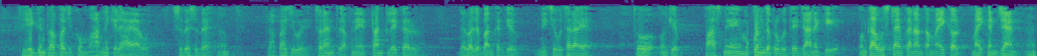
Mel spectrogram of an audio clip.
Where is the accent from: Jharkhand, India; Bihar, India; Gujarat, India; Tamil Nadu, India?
Tamil Nadu, India; accent: Tanglish; Hindi is a second language; जैसे मैं तमिलनाडु से हूं, मेरा इंग्लिश को बोलते हैं टंग्लिश बोलते हैं इसको, तमिल प्लस इंग्लिश टंग्लिश।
